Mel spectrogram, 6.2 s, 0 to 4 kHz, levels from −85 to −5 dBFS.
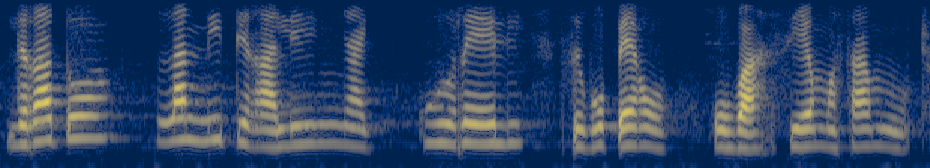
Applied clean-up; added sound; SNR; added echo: none; none; none; none.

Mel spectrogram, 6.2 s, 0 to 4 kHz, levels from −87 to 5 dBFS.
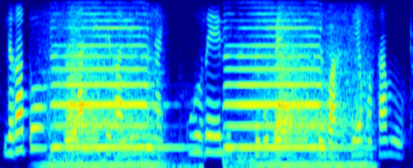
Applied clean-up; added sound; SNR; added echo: none; Train + Bowed string instrument; -4 dB; none.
